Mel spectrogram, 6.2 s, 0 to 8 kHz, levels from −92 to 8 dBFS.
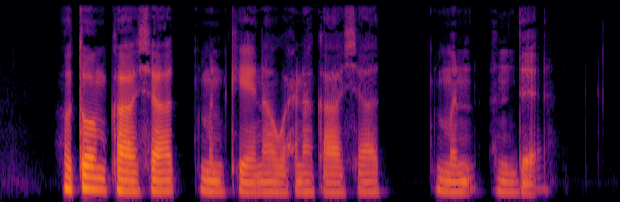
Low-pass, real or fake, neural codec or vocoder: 7.2 kHz; real; none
